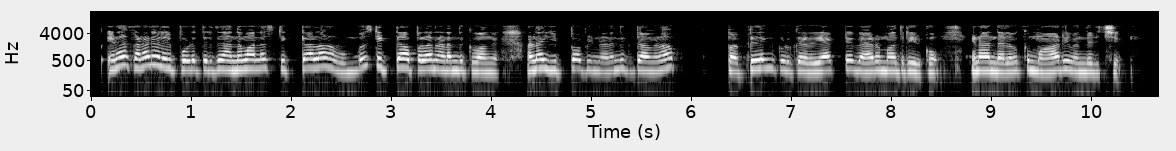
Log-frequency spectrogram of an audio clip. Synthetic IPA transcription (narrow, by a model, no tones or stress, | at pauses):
eːnaːkɐnːaːɽɪʋɐɭɐjɪlpoːɽɯt̪ːɯɾɐðɯɐnd̪ɐmaːɾɪlãːsʈɪk̚ʈaːlãːɾɔmbɐsʈɪk̚ʈaːɐpːɐlãːnɐɽɐnd̪ɯkːɯʋaːŋɡɐaːnaːɪpːoːɐp̬ːɽɪnnɐɽɐnd̪ɯkːɪʈːaːŋɡɐnːaː | pɪlːɪŋɡkɔɽɯkːɯɾɐɾɪjaːk̚ʈːɛʋeːɾɛmaːðɪɾiɪɾɯkːʊ̃eːnːaːɐnd̪ɐlɐʋɯkːɯmaːriʋɐnd̪ɪɽɯt͡ʃːɯ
